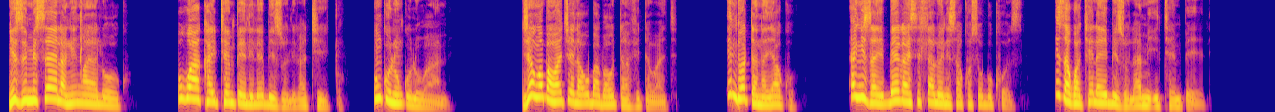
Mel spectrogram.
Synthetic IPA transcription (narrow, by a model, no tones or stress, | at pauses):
ŋizimisɛlaŋɛŋ͡ǁajalɔːkʰɔ̥ | uɣwakʰaitʰɛmpʼelileβizɔliɣatʰiǁɔ | uŋkʼuluŋkʼuluwa̰ːmi | nd͡ʒʱɛŋɔβawat͡ʃʼɛlauβaβaud̥ʱavid̥ʱawa̰ːtʰi̥ː | ndʱɔd̥ʱanajakʰɔ | eŋizajiβɛɣaisiɬalwenisakʰɔsoβukʰɔsi̥ | izaɣwakʰɛlaiβizwɔlamiːtʰɛmpʼḛːli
